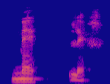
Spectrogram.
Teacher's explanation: Se não for, nós teremos um, como por exemplo na palavra meler, olha só, a palavra meler, nós teremos esse acentozinho aqui, tá vendo? A tonicidade da palavra meler está na primeira sílaba · A tonicidade da palavra melech está na primeira sílaba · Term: sílaba tônica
